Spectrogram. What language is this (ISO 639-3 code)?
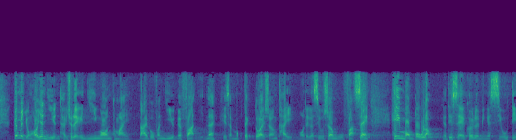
yue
